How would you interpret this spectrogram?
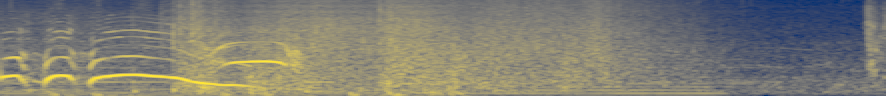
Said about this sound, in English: Over the jump! And now for the water spout!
